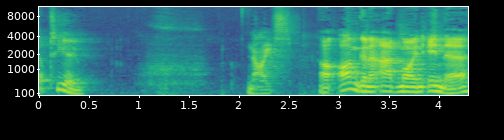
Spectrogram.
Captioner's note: blows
